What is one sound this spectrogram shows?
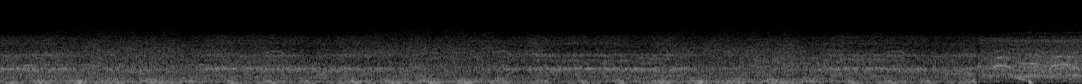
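A large stadium crowd roars and chants.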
